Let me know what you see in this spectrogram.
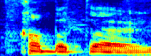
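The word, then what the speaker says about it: Kombëtar: Kombatar, yeah.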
